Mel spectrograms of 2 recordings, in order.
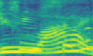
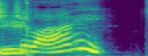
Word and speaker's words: July: It's like she's put July. – Two syllables. July. – July. – But it's July. – July. It is one syllable.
